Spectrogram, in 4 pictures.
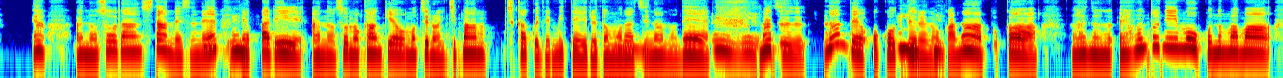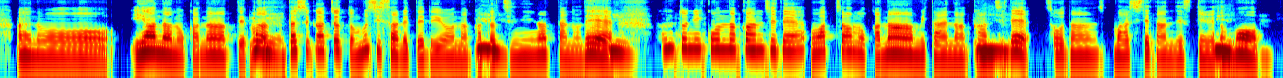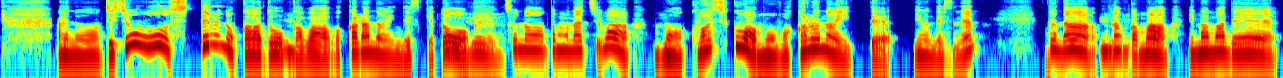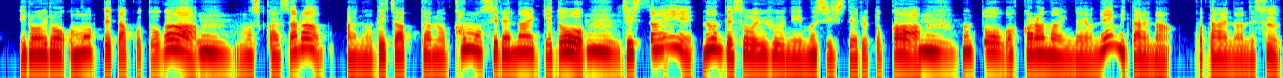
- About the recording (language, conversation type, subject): Japanese, advice, 共通の友人関係をどう維持すればよいか悩んでいますか？
- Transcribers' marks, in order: none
